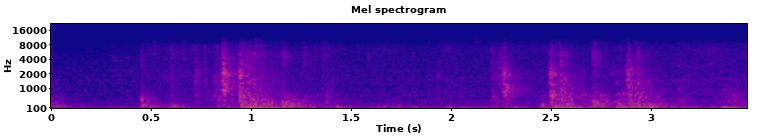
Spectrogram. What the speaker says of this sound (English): The door seems to be locked.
